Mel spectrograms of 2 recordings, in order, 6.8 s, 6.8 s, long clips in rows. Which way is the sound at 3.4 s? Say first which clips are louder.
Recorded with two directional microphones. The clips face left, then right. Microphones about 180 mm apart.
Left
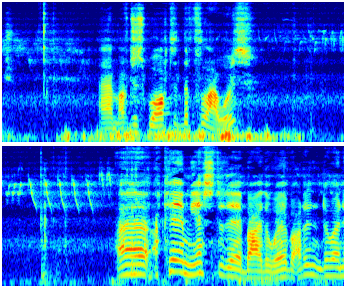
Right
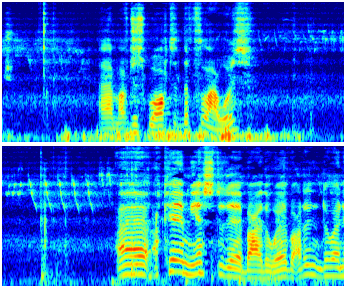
Right 2 dB; 50° right (ahead or behind).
